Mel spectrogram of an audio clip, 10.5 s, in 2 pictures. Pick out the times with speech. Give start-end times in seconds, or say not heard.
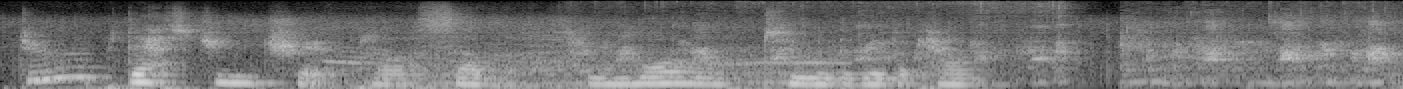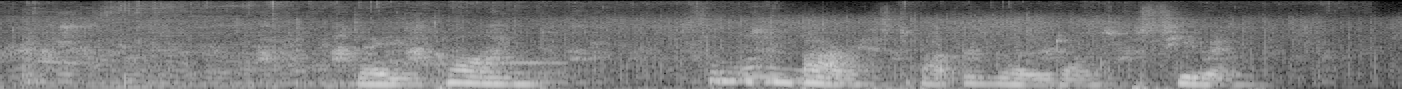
0.0-3.7, 6.5-9.9.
